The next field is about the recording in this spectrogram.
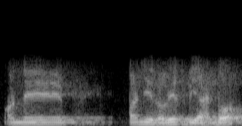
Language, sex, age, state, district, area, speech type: Sindhi, male, 18-30, Gujarat, Junagadh, rural, conversation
